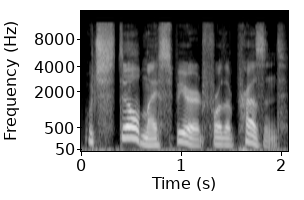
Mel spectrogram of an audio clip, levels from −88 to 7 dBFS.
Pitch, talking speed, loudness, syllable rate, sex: 155 Hz, 205 wpm, -16 LUFS, 4.9 syllables/s, male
